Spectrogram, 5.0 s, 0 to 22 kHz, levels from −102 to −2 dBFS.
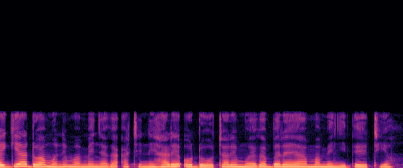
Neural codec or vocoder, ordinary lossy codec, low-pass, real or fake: none; none; 7.2 kHz; real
